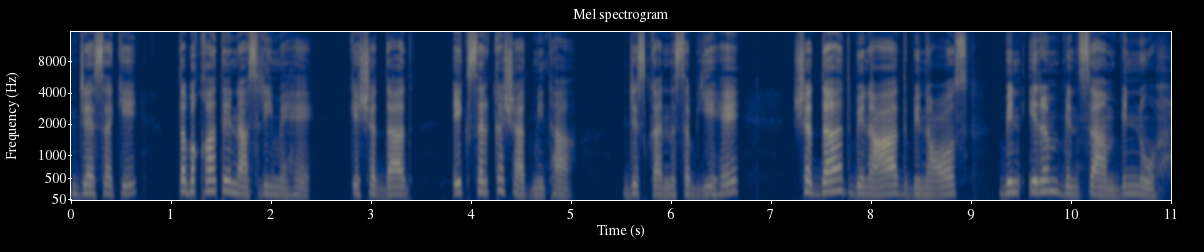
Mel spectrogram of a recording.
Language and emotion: Urdu, neutral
